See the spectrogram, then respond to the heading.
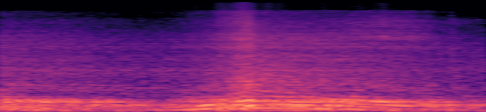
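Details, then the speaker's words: Buick Enclave after the broken throttle position sensor connector was re-pinned: short clean rev rises and falls smoothly with no stumble or hesitation on the pedal, normal rev response. "all right so as you can see that new harness is in it's looking good car sounds good"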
